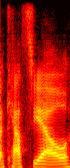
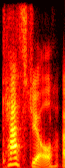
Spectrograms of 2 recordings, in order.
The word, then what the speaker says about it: Castiel: And then, of course, Castiel, whose name you got right. I, having only seen it typed out, thought it was, I pronounced it Castiel.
